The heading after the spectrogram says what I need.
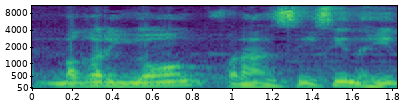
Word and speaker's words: Jung: Yong बहुत से जाहिल इसे जंग पढ़ते हैं, और कुछ जोंग जिन्हें काबिलियत का हैज़ा हो जाता है वो जोंग पढ़ने और लिखने लग जाते हैं।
